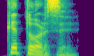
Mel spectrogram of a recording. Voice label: "catorze", Portuguese; numbers in portuguese

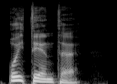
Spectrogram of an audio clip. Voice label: "oitenta", Portuguese; numbers in portuguese

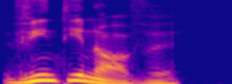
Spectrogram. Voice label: "vinte e nove", Portuguese; numbers in portuguese

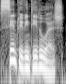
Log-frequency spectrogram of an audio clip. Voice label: "cento e vinte e duas", Portuguese; numbers in portuguese

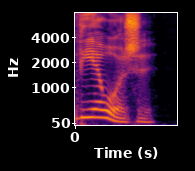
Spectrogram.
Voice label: "que dia é hoje", Portuguese; numbers in portuguese

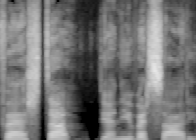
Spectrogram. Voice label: "Festa de aniversario", Portuguese; happy birthday in portuguese

